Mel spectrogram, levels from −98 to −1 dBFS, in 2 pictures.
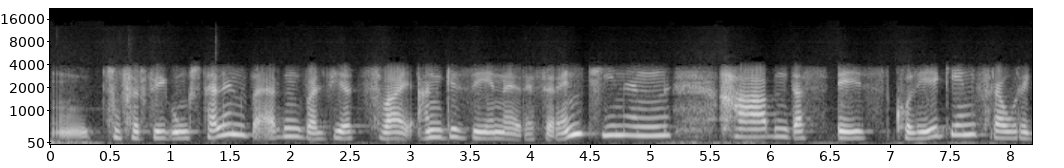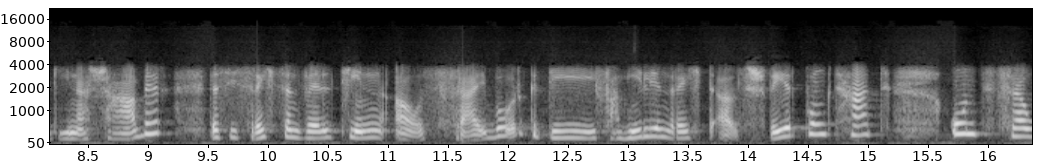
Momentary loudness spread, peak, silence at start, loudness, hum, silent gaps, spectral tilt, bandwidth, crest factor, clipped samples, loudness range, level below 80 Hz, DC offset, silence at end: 6 LU; -4 dBFS; 0 s; -23 LUFS; none; none; -6.5 dB/octave; 5.8 kHz; 20 dB; under 0.1%; 2 LU; -54 dBFS; under 0.1%; 0 s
